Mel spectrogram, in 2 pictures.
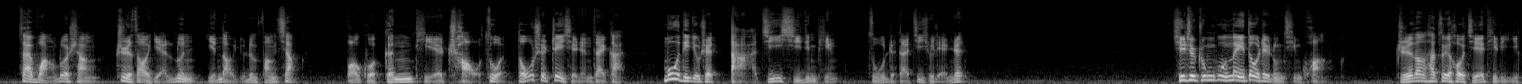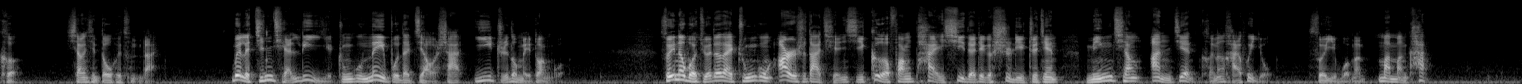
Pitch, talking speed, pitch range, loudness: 100 Hz, 255 characters per minute, 85-135 Hz, -22 LUFS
